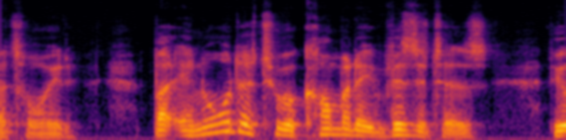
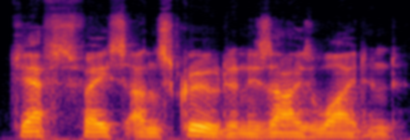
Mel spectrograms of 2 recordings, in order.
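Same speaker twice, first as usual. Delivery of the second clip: ordinary delivery, nothing marked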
